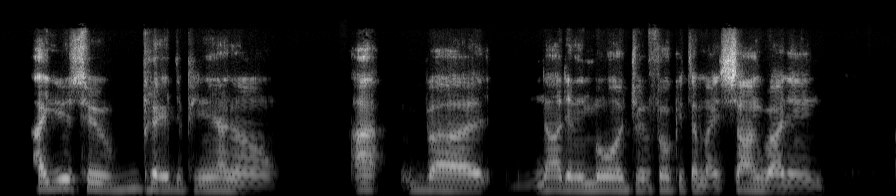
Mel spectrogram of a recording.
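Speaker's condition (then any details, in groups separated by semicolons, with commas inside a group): Down syndrome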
